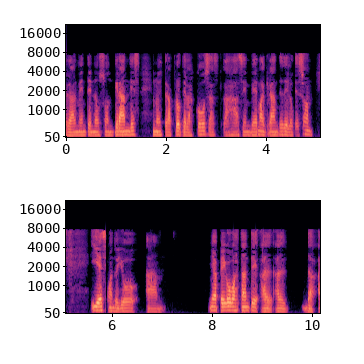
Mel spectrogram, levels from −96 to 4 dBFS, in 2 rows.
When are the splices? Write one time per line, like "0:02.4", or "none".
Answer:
0:01.0
0:01.7
0:02.3
0:03.8
0:04.6
0:05.9
0:08.9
